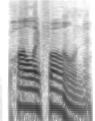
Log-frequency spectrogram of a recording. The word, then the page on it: polyphone: American English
